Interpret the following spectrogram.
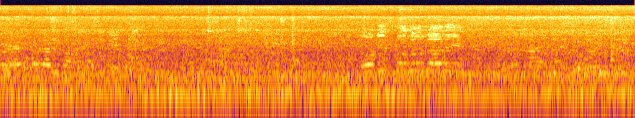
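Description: Street ambience: a steady low rumble with people talking indistinctly in the background.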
